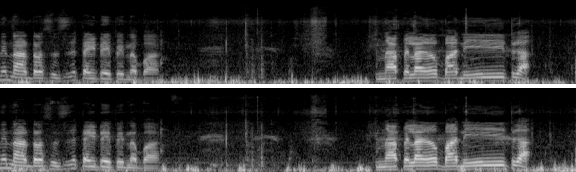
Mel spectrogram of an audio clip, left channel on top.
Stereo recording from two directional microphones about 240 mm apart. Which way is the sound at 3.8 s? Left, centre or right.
Centre.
